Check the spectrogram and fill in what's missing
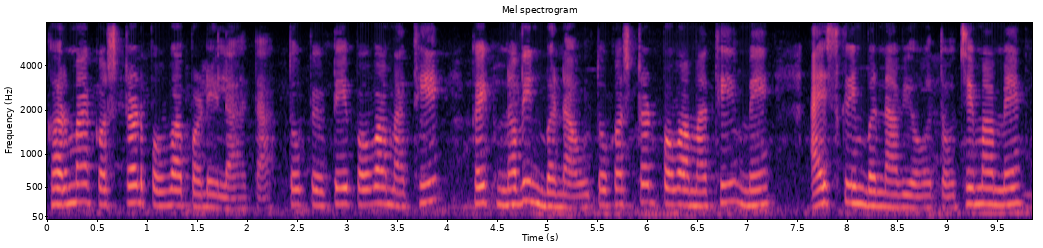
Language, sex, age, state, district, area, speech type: Gujarati, female, 30-45, Gujarat, Surat, rural, spontaneous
